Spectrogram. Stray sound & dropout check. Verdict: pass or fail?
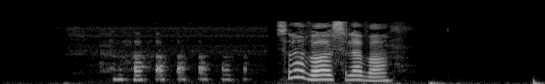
fail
